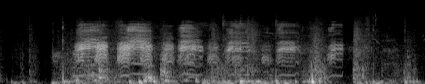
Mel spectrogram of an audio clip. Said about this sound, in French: il va peut-être y avoir un vol de canard entre temps.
